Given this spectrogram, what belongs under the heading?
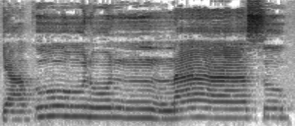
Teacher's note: pakai sin kecil tanpa titik 3, maka mengucapkannya dengan ringan, tidak usah meniup angin dari dalam mulut ya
